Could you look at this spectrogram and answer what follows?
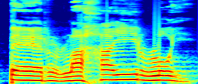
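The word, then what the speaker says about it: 브엘라해로이: 부엘라 헤로이, 베르라하이 로이 이렇게 발음을 하는데 베르 살아계신 하나님, 뭐 라이는 뭐 샘물이고 로이 감찰하시는 하나님, 지켜보시는 하나님 앞에서 뭐 했다고요?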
